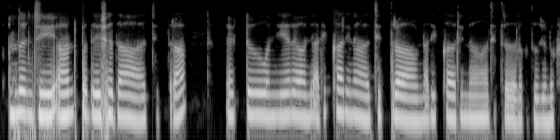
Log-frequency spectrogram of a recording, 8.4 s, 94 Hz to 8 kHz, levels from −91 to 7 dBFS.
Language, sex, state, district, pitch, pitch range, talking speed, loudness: Tulu, female, Karnataka, Dakshina Kannada, 205 Hz, 190-215 Hz, 115 wpm, -16 LUFS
